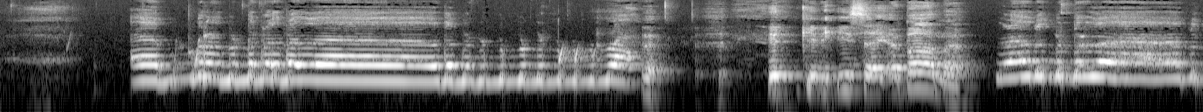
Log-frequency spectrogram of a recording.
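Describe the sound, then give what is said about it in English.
A long, wavering, bubbly gargling sound as a child blows bubbles in water while vocalizing, fairly loud, returning in shorter bursts after a person asks a brief question. “That's pretty good with bubbles.”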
